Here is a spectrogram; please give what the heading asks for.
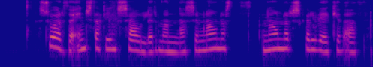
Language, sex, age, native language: Icelandic, female, 30-39, Icelandic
